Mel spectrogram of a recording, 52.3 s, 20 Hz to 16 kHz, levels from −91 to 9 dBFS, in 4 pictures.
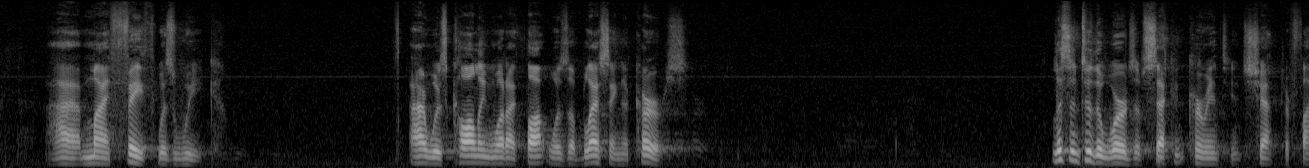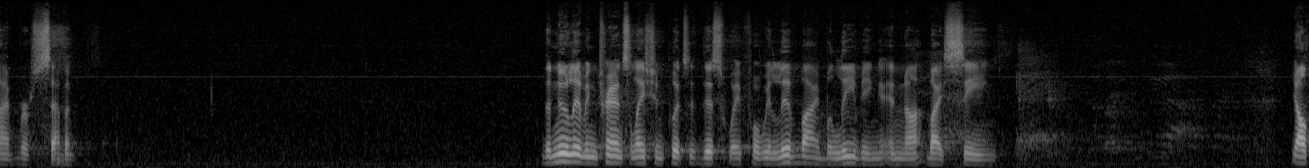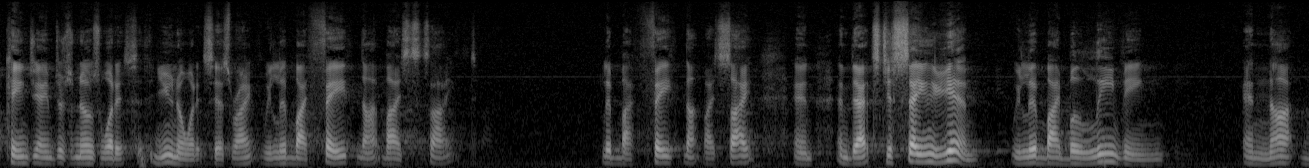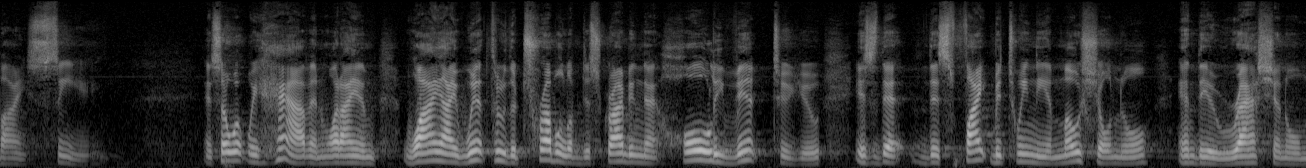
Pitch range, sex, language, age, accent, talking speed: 125-150 Hz, male, English, 50-69, American, 130 wpm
